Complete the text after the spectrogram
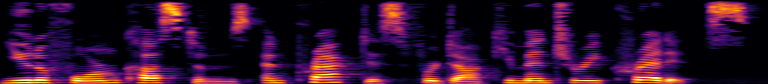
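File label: "Uniform Customs and Practice for Documentary Credits", English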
